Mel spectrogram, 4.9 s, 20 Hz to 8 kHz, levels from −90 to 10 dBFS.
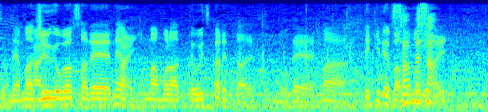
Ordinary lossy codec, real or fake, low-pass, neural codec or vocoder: none; real; 7.2 kHz; none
